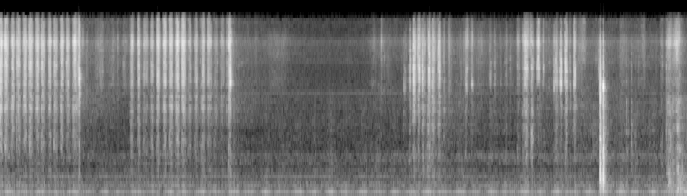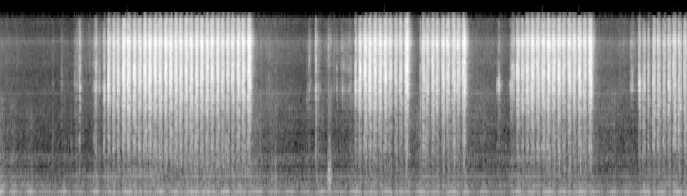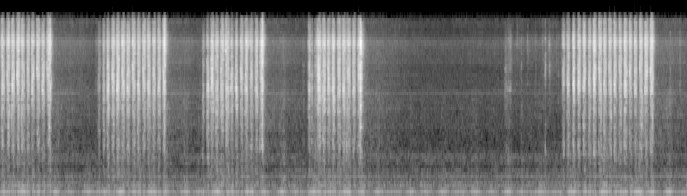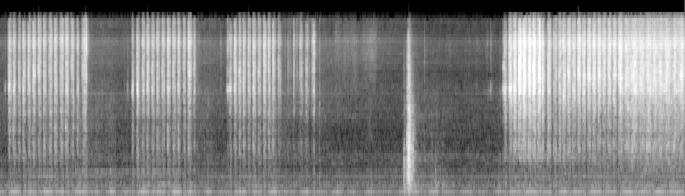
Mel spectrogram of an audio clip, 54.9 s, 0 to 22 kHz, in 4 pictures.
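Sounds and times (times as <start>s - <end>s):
sandpaper scratching on wood: 51.3s - 54.9s.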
